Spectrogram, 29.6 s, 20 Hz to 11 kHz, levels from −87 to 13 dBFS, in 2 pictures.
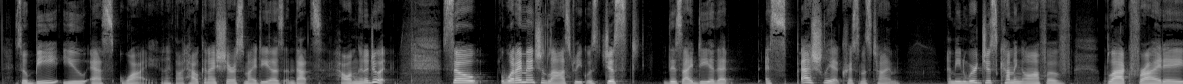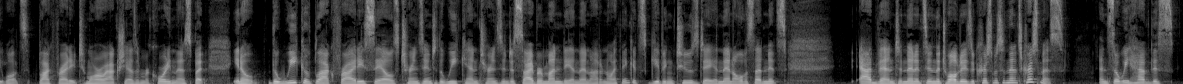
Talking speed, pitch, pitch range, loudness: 220 wpm, 190 Hz, 175-210 Hz, -24 LUFS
